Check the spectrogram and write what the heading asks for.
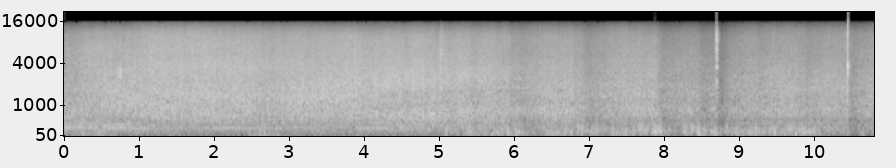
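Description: Ocean surf breaking on a sandy beach, a steady wash of waves on the shore, with wind buffeting the microphone, gustier in the last few seconds.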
